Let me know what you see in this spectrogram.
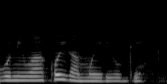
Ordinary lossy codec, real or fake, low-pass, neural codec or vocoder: none; real; 7.2 kHz; none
